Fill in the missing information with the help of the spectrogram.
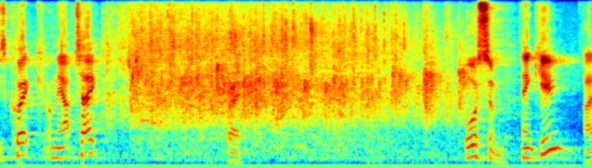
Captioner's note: audience applauding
